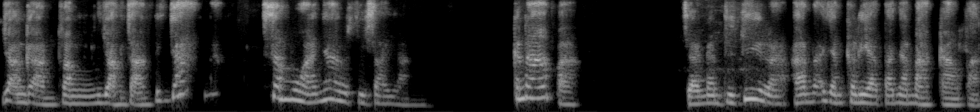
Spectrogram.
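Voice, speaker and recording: Pauses come often and last long. Overall, the delivery is fairly slow. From East Java, Indonesia. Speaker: professor and podcast host. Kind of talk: casual interview chat. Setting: video call. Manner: animated, talkative, laughs often.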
